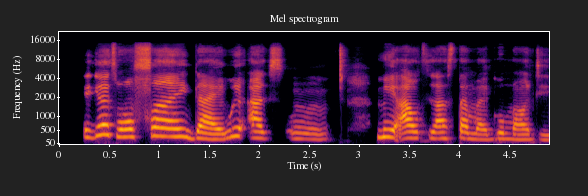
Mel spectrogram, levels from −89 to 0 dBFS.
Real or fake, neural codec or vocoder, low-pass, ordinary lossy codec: fake; codec, 44.1 kHz, 2.6 kbps, SNAC; 14.4 kHz; none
